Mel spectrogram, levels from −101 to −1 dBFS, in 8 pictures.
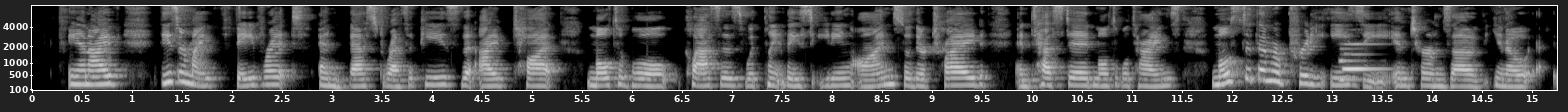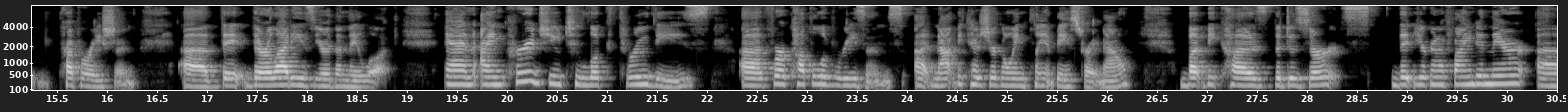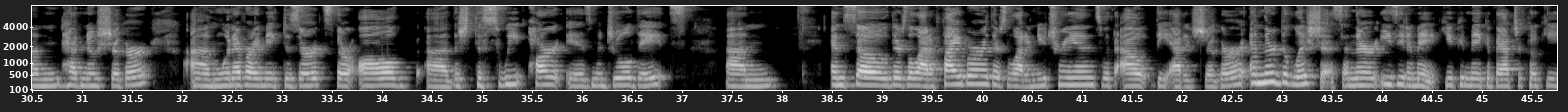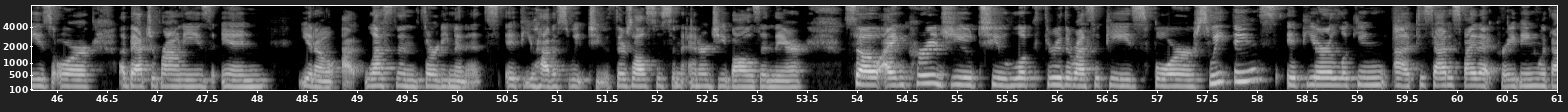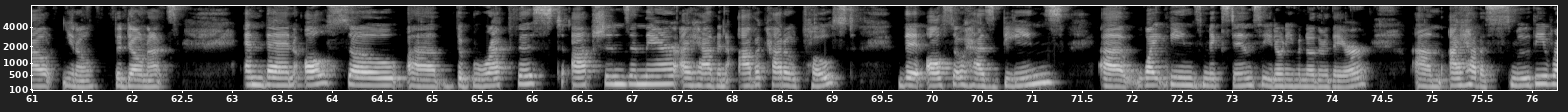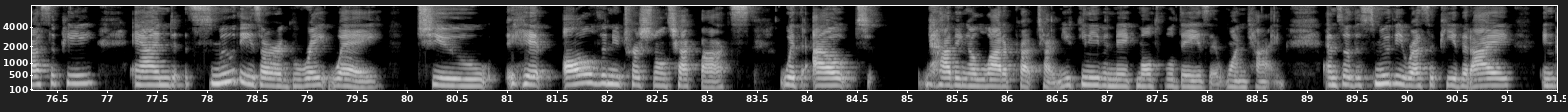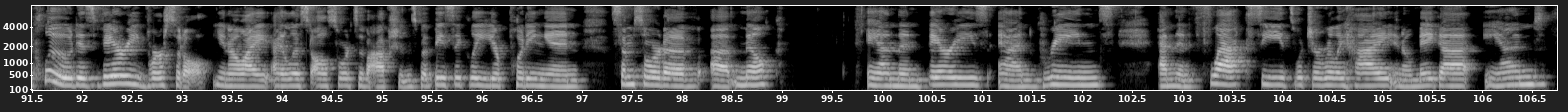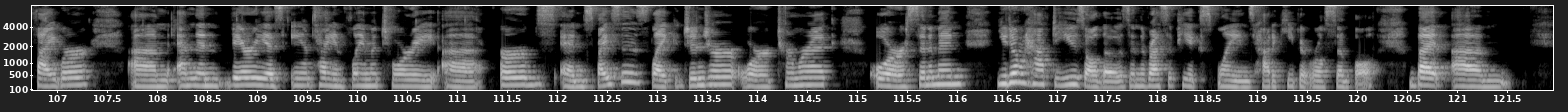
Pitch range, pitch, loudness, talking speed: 185-215 Hz, 200 Hz, -30 LUFS, 160 wpm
